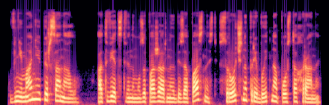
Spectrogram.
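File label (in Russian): оповещение вызов ответственного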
